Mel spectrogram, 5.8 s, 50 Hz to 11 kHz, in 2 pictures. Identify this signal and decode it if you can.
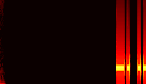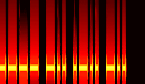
Morse code, heard as a keyed tone, about 22 wpm, 700 Hz. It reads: N1DLD
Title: USA Call Signs - 5 Characters - Repeated 2x - 22wpm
